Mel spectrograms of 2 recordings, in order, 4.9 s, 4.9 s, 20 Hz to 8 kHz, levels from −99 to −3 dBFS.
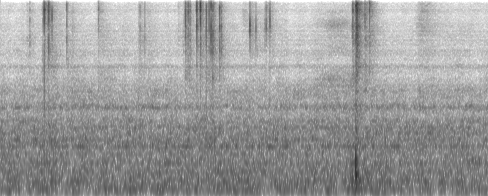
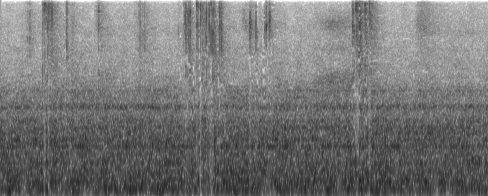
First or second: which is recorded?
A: second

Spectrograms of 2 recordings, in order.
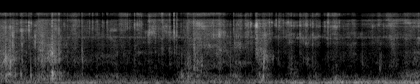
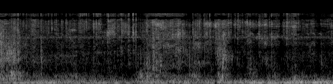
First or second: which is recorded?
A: second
